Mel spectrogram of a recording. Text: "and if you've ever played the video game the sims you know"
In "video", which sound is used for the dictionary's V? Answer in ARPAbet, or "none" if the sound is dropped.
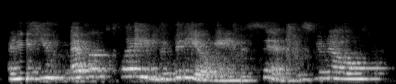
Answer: V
